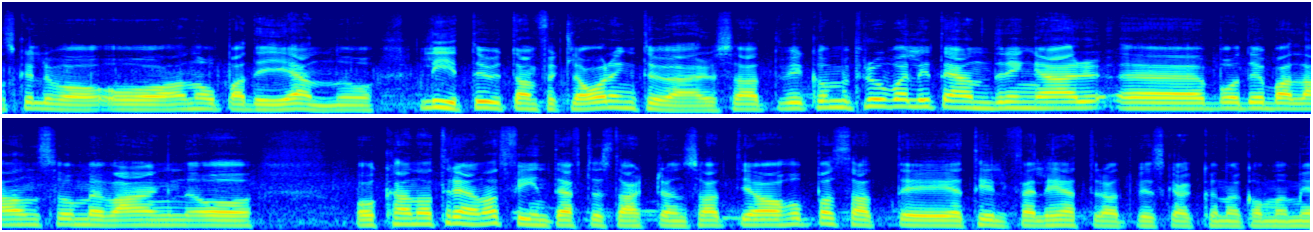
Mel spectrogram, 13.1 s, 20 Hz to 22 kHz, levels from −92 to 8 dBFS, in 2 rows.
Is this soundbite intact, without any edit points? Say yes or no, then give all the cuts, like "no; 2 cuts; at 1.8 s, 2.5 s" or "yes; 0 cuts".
no; 1 cut; at 2.0 s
